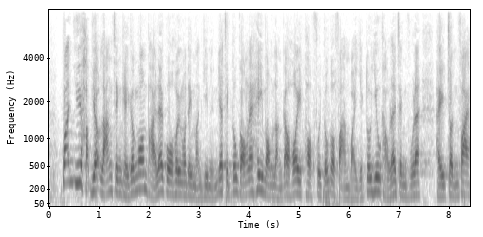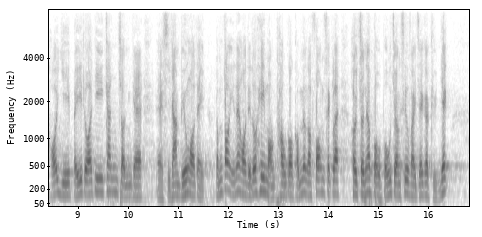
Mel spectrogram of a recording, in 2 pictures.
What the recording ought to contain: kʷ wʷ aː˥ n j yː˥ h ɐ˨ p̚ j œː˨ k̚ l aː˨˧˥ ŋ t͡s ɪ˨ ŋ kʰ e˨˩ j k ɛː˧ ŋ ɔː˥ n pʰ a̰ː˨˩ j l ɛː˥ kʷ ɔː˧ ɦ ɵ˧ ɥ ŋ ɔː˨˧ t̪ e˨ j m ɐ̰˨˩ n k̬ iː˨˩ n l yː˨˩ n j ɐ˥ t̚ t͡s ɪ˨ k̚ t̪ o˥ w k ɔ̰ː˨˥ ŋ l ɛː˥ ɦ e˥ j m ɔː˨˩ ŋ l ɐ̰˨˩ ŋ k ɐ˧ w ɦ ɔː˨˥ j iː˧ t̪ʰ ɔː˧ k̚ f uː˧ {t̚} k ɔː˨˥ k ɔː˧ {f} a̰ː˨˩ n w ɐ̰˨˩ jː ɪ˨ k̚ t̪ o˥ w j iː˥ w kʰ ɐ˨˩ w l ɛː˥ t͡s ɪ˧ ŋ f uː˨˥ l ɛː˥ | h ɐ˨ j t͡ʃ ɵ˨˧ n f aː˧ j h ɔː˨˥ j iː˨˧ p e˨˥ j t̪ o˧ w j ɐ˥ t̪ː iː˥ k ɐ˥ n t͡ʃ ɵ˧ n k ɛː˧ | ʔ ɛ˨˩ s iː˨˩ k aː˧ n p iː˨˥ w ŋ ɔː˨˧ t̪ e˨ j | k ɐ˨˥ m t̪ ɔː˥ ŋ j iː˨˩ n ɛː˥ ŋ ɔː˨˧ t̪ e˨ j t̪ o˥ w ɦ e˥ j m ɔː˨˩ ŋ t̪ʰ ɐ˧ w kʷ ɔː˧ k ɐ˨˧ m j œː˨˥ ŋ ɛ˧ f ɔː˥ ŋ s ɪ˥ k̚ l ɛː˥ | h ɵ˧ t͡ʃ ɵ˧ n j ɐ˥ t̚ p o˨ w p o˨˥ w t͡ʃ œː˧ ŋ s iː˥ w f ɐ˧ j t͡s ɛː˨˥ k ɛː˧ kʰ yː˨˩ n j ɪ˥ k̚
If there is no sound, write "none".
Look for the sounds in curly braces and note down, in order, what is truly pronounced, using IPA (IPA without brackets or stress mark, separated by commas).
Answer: t̚, f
